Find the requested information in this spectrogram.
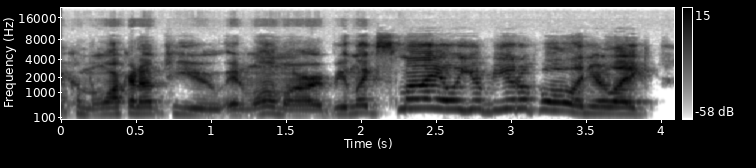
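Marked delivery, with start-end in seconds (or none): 2.1-3.4 high-pitched mock drunk come-on; obnoxious drunk guy. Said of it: "really loud, obnoxious drunk guy".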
